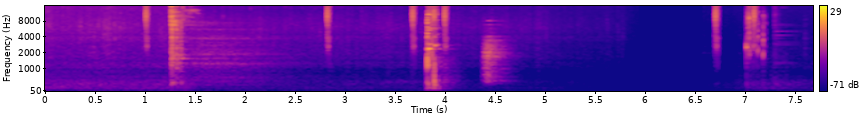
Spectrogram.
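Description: Short game menu clicks and chimes sound now and then.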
